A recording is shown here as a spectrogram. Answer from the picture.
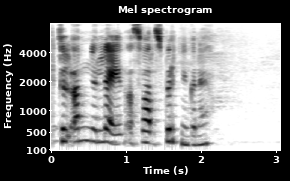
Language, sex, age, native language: Icelandic, female, 20-29, Icelandic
